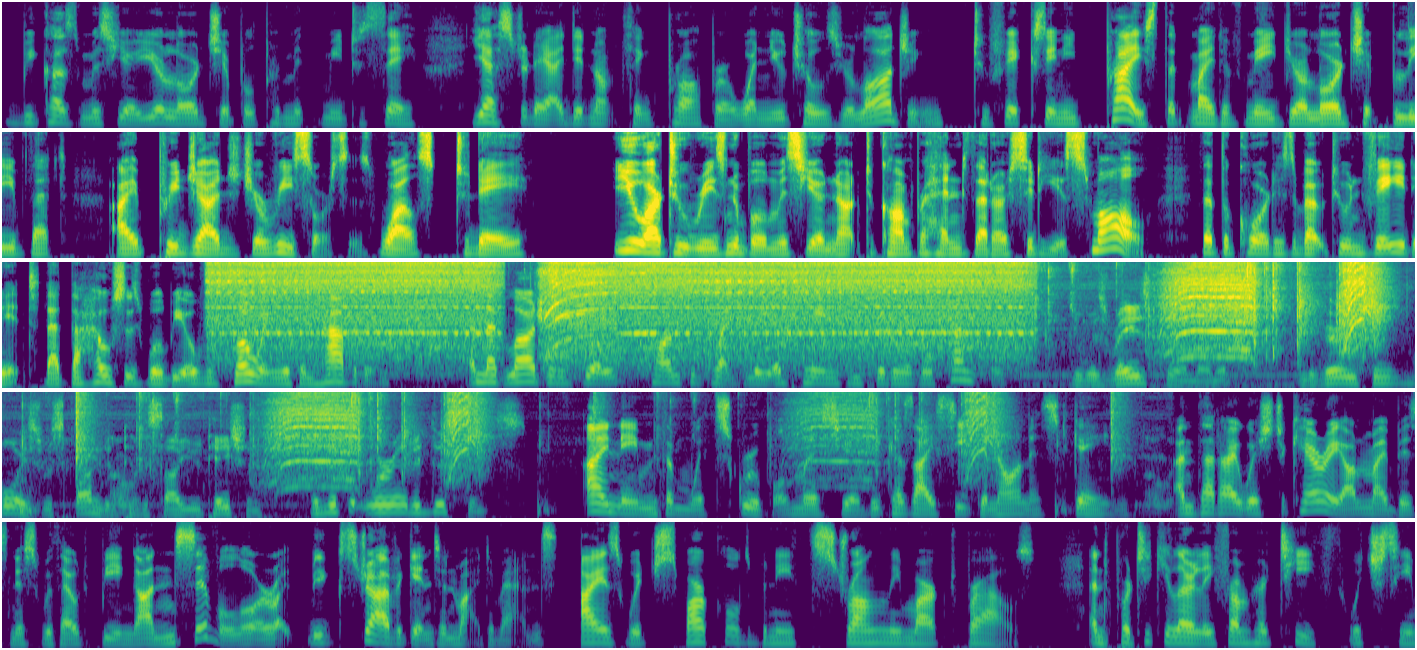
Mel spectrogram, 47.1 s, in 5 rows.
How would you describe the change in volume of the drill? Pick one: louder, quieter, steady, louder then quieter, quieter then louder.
quieter.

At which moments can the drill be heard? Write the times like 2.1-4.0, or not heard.
20.1-36.1.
